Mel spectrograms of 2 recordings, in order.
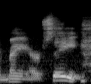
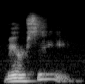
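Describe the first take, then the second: First: "merci" in a hickish country accent; "merci" lower and softer, with a country accent. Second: "merci" as "mair-see", without the country accent; "merci" in careful French, rising on the second syllable; corrected French merci. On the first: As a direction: say "merci" with a Southern country twang. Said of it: "I heard my own country accent there". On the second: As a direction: say "merci" carefully, lifting at the end. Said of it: "No, it's". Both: Shown as a demonstration.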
